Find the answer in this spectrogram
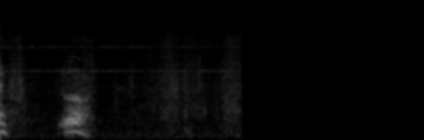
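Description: A person's short vocal cry just under a second in, amid the scuffle. Faint outdoor background with a steady high thin tone follows, and the sound cuts off to dead silence about two and a half seconds in.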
